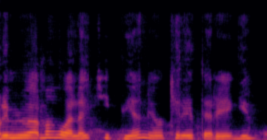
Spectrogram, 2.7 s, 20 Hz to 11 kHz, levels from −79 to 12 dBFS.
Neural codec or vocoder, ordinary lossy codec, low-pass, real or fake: codec, 44.1 kHz, 2.6 kbps, DAC; none; 9.9 kHz; fake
